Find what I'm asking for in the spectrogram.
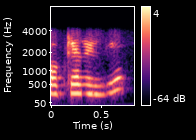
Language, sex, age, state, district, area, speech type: Telugu, female, 45-60, Andhra Pradesh, Kakinada, urban, conversation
